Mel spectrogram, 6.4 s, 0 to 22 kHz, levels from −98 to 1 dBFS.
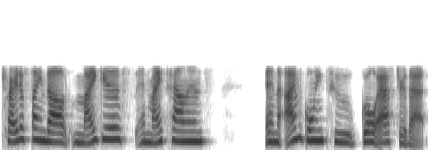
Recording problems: high frequencies cut off; severe; nothing above 3.5 kHz

